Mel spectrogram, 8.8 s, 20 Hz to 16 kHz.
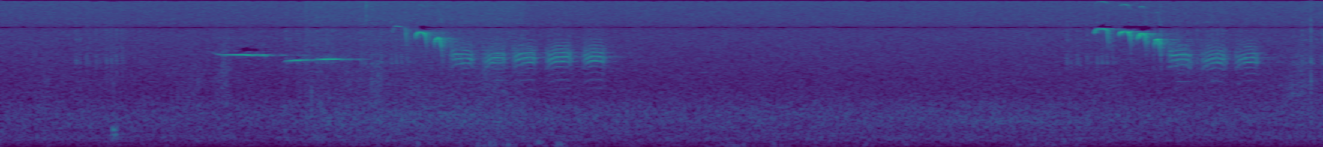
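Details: A Black-capped Chickadee sings a clear, high two-note whistle, the second note lower, then buzzy descending chickadee notes, over steady hiss. It was recorded from a boardwalk over wetlands at Moose Hill Wildlife Sanctuary, Sharon, Massachusetts, on a cool, cloudy, windy morning, 27 December 2011.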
